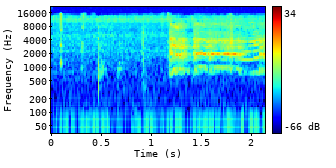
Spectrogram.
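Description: A rooster crowing: one drawn-out call that starts a little past halfway through.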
